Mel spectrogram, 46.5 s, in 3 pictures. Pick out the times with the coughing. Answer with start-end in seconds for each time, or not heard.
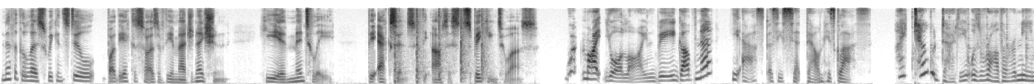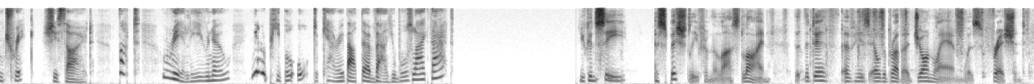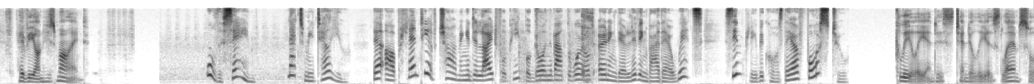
39.0-40.0.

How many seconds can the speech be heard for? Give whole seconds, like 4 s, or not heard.
42 s.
